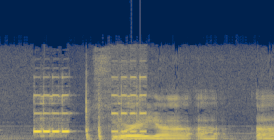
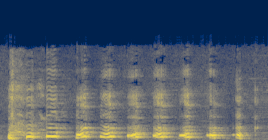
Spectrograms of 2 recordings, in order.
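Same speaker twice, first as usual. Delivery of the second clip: squealing burst of laughter; laughing mid-apology; high giggle. Real, not acted.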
